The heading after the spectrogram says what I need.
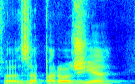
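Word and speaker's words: Zaporozhye: And when we now liberate remaining parts of Zaparosia, this is the Russian way to pronounce it.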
